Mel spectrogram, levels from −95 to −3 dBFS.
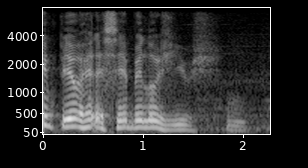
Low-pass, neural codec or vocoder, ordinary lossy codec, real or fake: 7.2 kHz; none; none; real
